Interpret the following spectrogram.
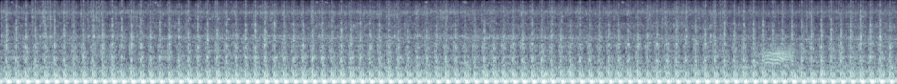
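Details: Steel-wheeled diesel tractor ploughing a rice field with a loud replacement exhaust pipe: very loud, sharp bark about three and a half beats a second under load, typical of an unmuffled exhaust.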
